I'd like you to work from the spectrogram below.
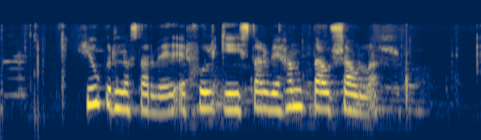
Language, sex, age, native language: Icelandic, female, 15, Icelandic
